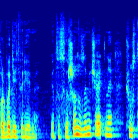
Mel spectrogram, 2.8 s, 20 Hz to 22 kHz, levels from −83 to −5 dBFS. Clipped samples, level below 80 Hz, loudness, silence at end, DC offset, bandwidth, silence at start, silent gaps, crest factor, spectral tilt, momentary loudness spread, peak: under 0.1%; -72 dBFS; -32 LUFS; 0 s; under 0.1%; 15.5 kHz; 0 s; none; 20 dB; -6 dB/octave; 14 LU; -12 dBFS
